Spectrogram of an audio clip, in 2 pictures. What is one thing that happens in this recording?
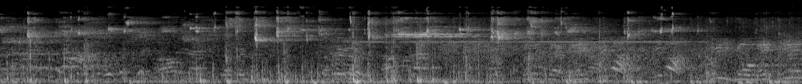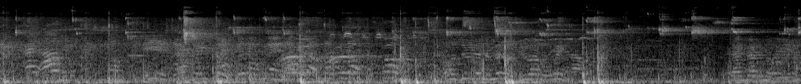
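Teenage boys shout to each other during play.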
